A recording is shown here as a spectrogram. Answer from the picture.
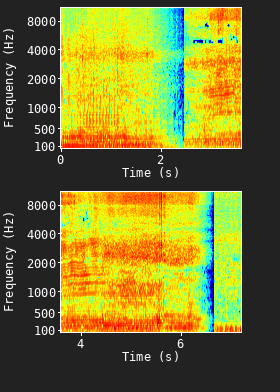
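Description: Subaru Impreza sedan's engine running hard as its wheels spin and spray loose sand, fading out about two seconds in. Then a Polaris side-by-side UTV's engine revving up and down as it drives over the sand dunes.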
